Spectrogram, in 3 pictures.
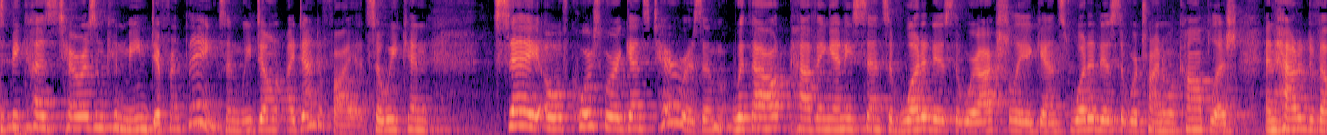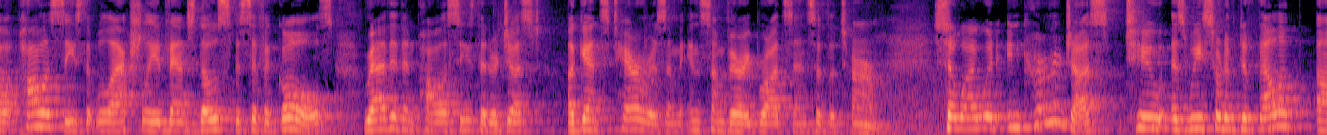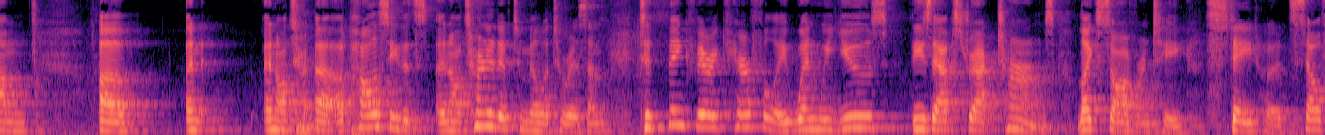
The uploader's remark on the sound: Lecture on the conference "70 years: no peace with NATO" by Rosa-Luxemburg-Stiftung in Frankfurt, Germany, March 31 2019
